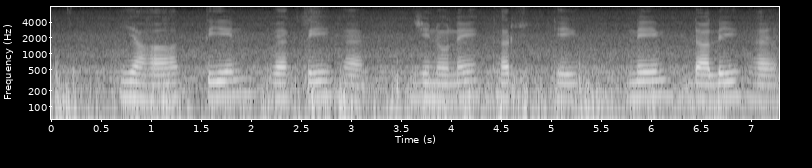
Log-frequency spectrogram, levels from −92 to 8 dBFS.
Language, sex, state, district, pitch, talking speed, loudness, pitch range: Hindi, male, Haryana, Charkhi Dadri, 140 Hz, 80 wpm, -16 LUFS, 130-145 Hz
